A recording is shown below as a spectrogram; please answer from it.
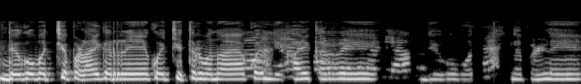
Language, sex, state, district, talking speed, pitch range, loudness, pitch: Hindi, male, Uttar Pradesh, Muzaffarnagar, 195 wpm, 240-255 Hz, -13 LUFS, 245 Hz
